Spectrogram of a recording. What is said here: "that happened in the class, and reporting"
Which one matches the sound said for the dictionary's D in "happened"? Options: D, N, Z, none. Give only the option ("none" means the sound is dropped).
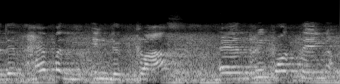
none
